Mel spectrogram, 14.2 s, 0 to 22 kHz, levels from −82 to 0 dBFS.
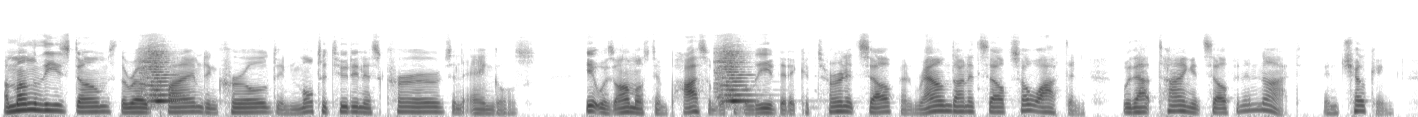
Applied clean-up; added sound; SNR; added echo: none; Bowed string instrument; 2 dB; none.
